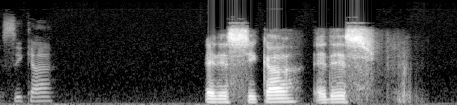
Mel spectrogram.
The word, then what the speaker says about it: Sika: Sika.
